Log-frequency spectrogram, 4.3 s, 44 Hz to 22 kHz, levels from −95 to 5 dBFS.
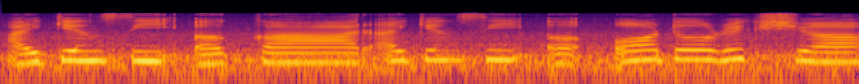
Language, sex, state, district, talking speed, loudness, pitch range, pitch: English, female, Haryana, Jhajjar, 155 wpm, -15 LUFS, 225-270 Hz, 250 Hz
